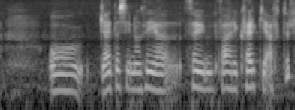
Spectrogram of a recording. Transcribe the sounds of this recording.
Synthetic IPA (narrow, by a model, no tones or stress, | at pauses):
ɔɣcaːjt̪asiːnawθiaðθœɥmfaːɾɪkʰv̥ɛɾcɪ̰ʔa̰ft̪ʏɾ̥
